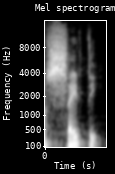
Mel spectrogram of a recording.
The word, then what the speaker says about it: safety: My parents believe in the saying, believing, 那么 believe 跟 in 叫 believing, in 跟 the, 我们刚刚有讲过可以说成 in a, believe in a saying, 相信这样的一句话叫做 safety first, 安全第一，安全至上 safety, 那么这个 T 在美式发音要浊化成 D 叫 safety, 我们把这一段慢速的版本来读一遍 ,here we go, My parents prefer to live in a country, the streets there are cleaner, The air is fresher, and the people are nicer and friendlier.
